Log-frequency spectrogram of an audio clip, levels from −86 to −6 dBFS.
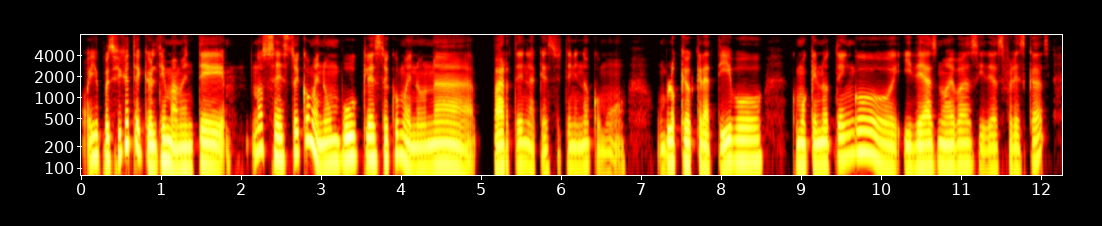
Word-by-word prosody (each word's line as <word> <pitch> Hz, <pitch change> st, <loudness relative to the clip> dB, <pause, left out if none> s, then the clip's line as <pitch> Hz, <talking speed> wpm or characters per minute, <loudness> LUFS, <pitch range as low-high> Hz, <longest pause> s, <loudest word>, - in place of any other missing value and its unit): Oye, 145 Hz, +2 st, -1 dB
pues 135 Hz, -1 st, +1 dB
fíjate 210 Hz, +5 st, +4 dB
que 105 Hz, -, +1 dB
últimamente, 105 Hz, -1 st, +2 dB, 0.3 s
no 190 Hz, -1 st, -1 dB
sé, 150 Hz, -7 st, +3 dB
estoy 135 Hz, +4 st, +1 dB
como 245 Hz, +6 st, +3 dB
en 110 Hz, -1 st, +3 dB
un 125 Hz, +2 st, +2 dB
bucle, 135 Hz, +1 st, +4 dB
estoy 130 Hz, -1 st, +1 dB
como 150 Hz, -2 st, -1 dB
en 100 Hz, -2 st, 0 dB
una 105 Hz, -1 st, 0 dB, 0.2 s
parte 110 Hz, +2 st, 0 dB
en 115 Hz, -1 st, -2 dB
la 100 Hz, -, -5 dB
que 90 Hz, -, -9 dB
estoy 95 Hz, -, -10 dB
teniendo 105 Hz, +2 st, -4 dB
como 85 Hz, -2 st, -10 dB, 0.4 s
un 95 Hz, -, -6 dB
bloqueo 120 Hz, -1 st, +2 dB
creativo, 125 Hz, +4 st, 0 dB, 0.3 s
como 115 Hz, 0 st, -1 dB
que 115 Hz, -, 0 dB
no 115 Hz, +1 st, +1 dB
tengo 145 Hz, -5 st, -1 dB
ideas 105 Hz, +1 st, 0 dB
nuevas, 110 Hz, +1 st, -2 dB
ideas 100 Hz, +1 st, -6 dB
frescas 100 Hz, -3 st, -6 dB
115 Hz, 165 wpm, -20 LUFS, 105-130 Hz, 0.4 s, fíjate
